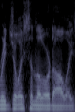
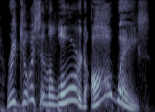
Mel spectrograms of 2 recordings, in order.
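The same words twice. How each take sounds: First: It is said softly, with little energy. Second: It is said loudly, with strong energy. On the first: It is a mild, ordinary encouragement. The speaker calls it wrong. "a simple little" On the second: It is an urgent, insistent declaration. The speaker calls it right. "it was almost like a declaration"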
